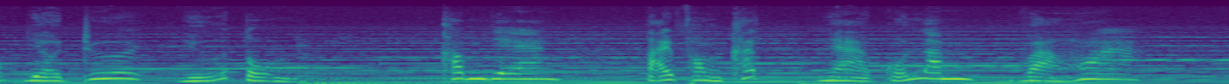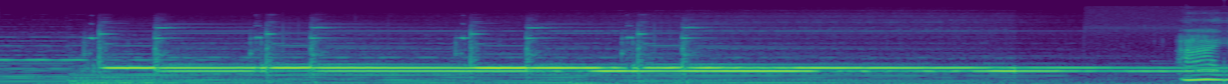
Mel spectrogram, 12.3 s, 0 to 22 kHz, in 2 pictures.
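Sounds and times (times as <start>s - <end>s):
speech: 0.0s - 5.8s
doorbell chiming ding-dong: 6.5s - 12.2s.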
